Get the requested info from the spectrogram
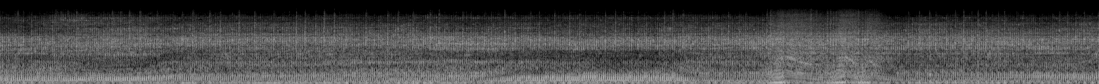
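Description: Chainsaw running and cutting into a standing tree trunk, its engine pitch sagging and recovering as the bar works in the cut. Near the end it gives two quick revs.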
